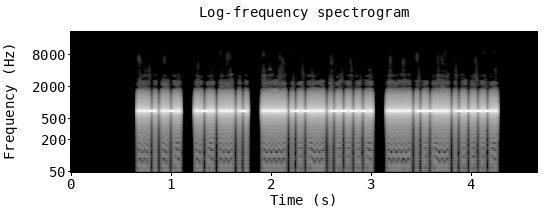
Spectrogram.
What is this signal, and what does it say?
Morse code, heard as a keyed tone, about 48 wpm, 700 Hz. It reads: UR RST 579 579
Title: Common QSO Phrases Encore 50wpm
